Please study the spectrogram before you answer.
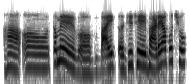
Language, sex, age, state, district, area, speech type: Gujarati, female, 30-45, Gujarat, Ahmedabad, urban, conversation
